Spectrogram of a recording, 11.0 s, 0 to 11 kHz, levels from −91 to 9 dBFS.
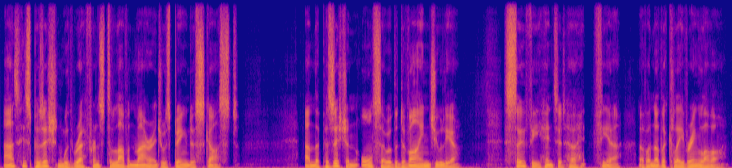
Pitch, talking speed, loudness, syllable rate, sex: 100 Hz, 155 wpm, -19 LUFS, 5.7 syllables/s, male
